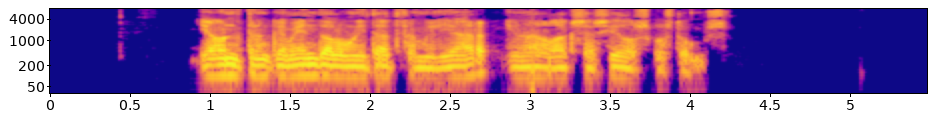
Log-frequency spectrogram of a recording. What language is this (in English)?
Catalan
